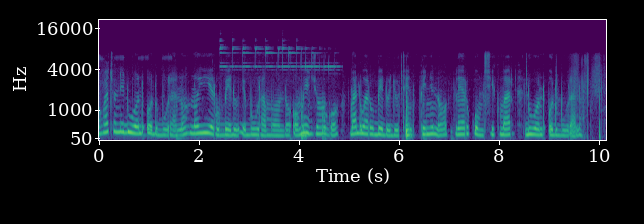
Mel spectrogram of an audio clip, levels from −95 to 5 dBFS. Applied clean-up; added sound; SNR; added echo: neural mask model RNNoise.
